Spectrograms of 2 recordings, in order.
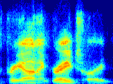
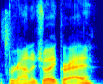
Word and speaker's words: Briahna Joy Gray: Well, my question was going to be how far to the left is Briahna Greyjoy? Well, Briahna Joy Gray.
